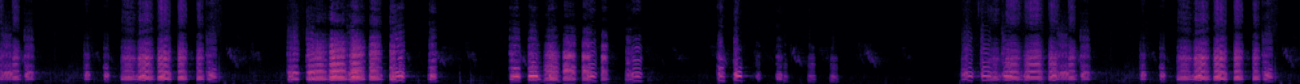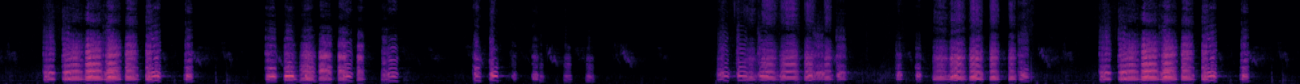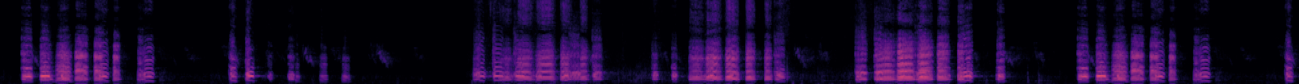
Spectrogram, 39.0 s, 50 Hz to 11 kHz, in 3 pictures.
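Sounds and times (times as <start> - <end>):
goose honking: 0.0 - 2.2, 2.8 - 4.4, 9.6 - 12.8, 13.4 - 15.0, 20.2 - 23.4, 24.0 - 25.5, 30.7 - 36.1, 36.8 - 38.2.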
